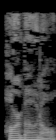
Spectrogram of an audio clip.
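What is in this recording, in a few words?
"hormonal", English pronunciation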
